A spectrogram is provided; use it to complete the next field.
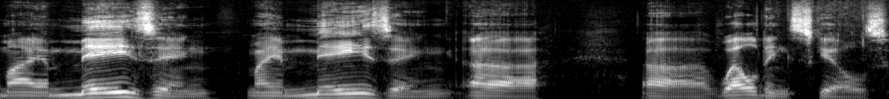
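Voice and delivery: heavily sarcastic, very slow drawl. Describing one's own skills: sarcastic. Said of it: "it was meant to be very sarcastic".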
